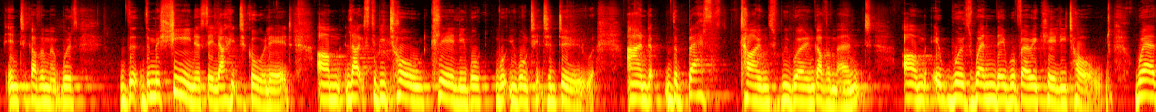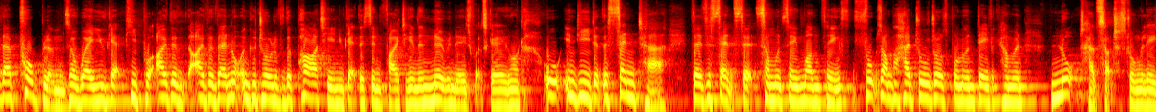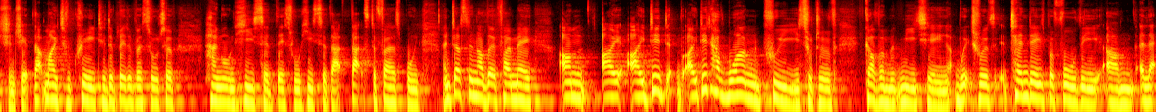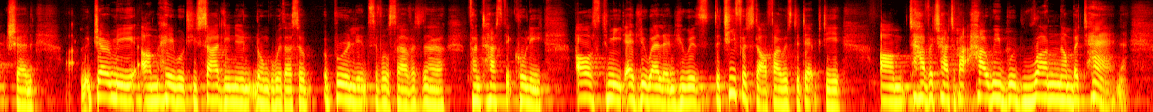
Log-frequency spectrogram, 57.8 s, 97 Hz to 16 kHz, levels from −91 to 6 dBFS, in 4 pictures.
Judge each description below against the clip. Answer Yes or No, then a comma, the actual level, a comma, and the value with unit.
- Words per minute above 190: Yes, average, 200 wpm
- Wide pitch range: No, average, 2.9 semitones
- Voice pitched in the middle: Yes, medium, 160 Hz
